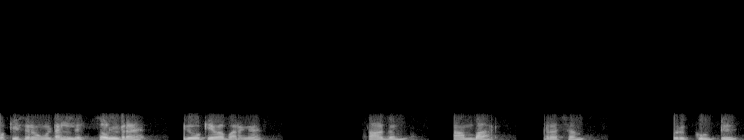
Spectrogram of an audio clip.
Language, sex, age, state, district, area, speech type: Tamil, male, 18-30, Tamil Nadu, Perambalur, urban, conversation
